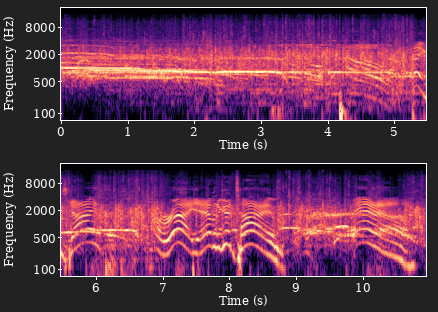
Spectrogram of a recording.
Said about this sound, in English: So when it's somebody's first time on Put Your Hands Together, we welcome them with a resounding round of applause. Are you ready to do that?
